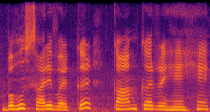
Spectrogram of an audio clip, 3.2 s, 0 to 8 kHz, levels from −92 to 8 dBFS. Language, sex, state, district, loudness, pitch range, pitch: Hindi, female, Punjab, Pathankot, -14 LUFS, 220-255 Hz, 240 Hz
